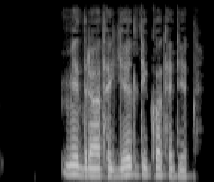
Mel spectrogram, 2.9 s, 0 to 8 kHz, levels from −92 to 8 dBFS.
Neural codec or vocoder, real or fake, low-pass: none; real; 7.2 kHz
